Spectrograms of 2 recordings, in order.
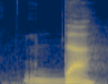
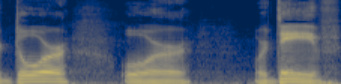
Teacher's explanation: when you say the word da, you're putting the tip of your tongue at the back of your teeth, at the back of your front teeth.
